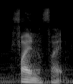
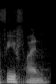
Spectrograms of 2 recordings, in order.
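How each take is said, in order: First: The first part sounds like 'fine'. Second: The first part sounds like 'vee'. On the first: The speaker calls it right. "yang bener itu nyebutnya" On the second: The speaker calls it wrong. "bukan V-Fine"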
